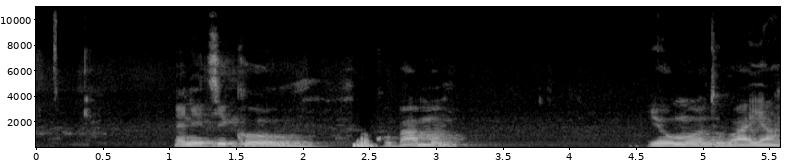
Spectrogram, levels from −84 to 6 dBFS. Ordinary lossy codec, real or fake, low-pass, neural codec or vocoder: none; real; none; none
